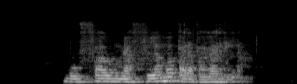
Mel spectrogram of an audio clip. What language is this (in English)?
Catalan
